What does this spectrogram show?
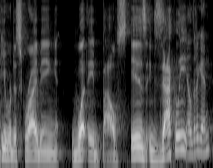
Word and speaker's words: Bawse: Speaking of making it up as you go along, so your book, How to Be a Bawse. Yeah, nailed the pronunciation.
